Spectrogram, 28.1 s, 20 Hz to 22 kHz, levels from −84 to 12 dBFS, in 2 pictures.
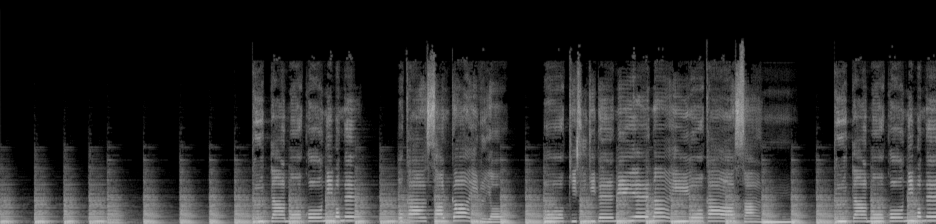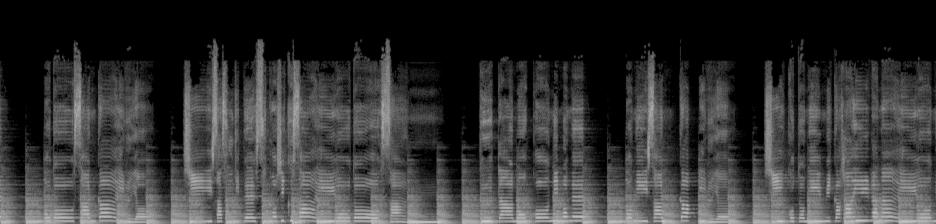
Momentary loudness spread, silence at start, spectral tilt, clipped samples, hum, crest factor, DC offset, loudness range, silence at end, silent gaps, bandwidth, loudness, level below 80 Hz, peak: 7 LU; 0 s; -4 dB/octave; under 0.1%; none; 14 dB; under 0.1%; 2 LU; 0 s; none; 17.5 kHz; -15 LUFS; -44 dBFS; 0 dBFS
